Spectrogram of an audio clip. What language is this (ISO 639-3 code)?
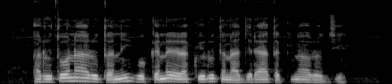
kik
